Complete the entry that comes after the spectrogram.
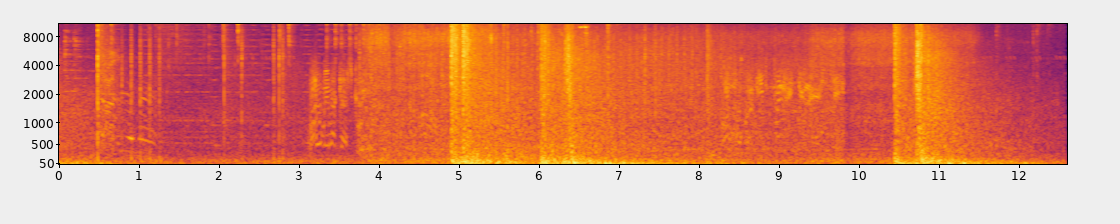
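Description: Gunfire in a video game battle, with a machine gun and heavier booming blasts, lands in loud, irregular bursts and thuds over constant rumbling background noise, while someone talks intermittently.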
